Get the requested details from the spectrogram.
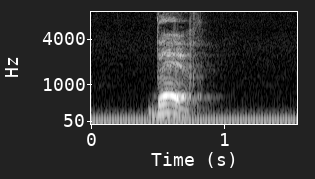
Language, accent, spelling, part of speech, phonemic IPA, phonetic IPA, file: Armenian, Eastern Armenian, դեղ, noun, /deʁ/, [deʁ], Hy-դեղ.ogg
- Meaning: 1. drug, medicine, medicament 2. poison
